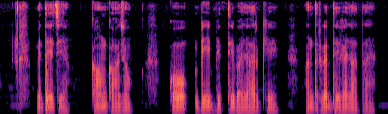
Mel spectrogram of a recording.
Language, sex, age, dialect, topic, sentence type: Hindi, male, 18-24, Kanauji Braj Bhasha, banking, statement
